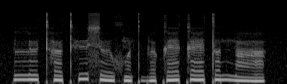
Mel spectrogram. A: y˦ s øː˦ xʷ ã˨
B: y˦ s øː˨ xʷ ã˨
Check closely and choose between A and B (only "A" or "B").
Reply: B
